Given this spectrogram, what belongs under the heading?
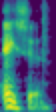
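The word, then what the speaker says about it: Aysha: Split the name between the Y and the S in it. Yeah. Make sure it's Sha. So it's really just like the letter A and Sha. Aisha.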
